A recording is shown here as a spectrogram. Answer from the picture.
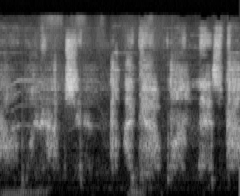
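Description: Whispered male vocal hook of a pop song playing back through a speaker, over a sparse beat with a low bass note at the start.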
